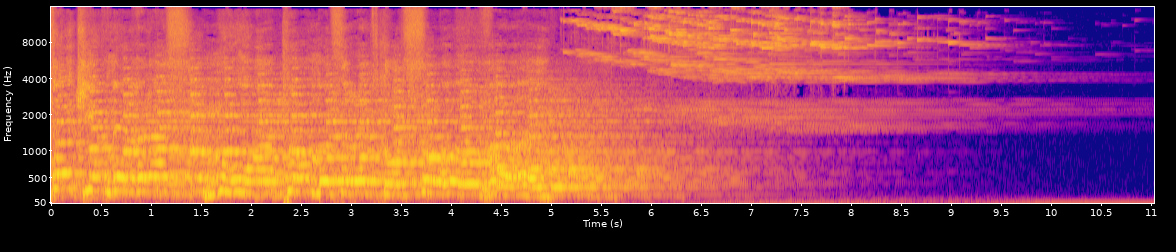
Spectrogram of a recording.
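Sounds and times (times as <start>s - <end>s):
shimmering chime: 0.0s - 11.0s.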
